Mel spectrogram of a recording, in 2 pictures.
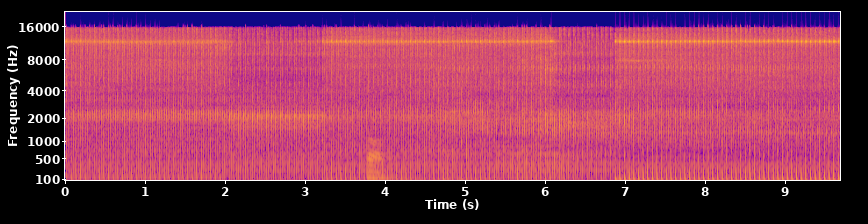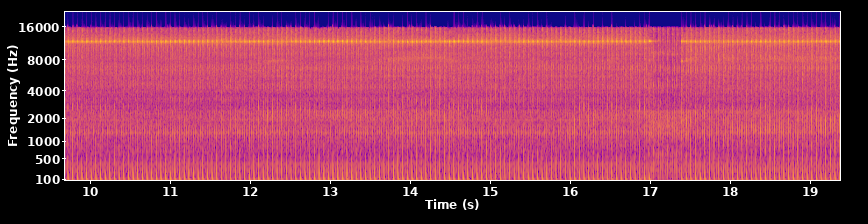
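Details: Storz Medical Spine-Actor transmitter on a radial shockwave device during muscle treatment; rapid regular mechanical tapping, about 3–4 pulses a second, over steady machine hum.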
